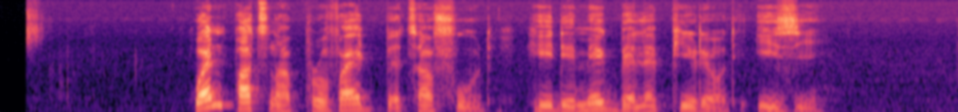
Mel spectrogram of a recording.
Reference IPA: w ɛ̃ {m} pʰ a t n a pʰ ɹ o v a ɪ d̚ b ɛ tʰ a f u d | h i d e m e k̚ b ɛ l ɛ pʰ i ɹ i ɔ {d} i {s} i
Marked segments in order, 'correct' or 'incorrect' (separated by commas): incorrect, correct, incorrect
